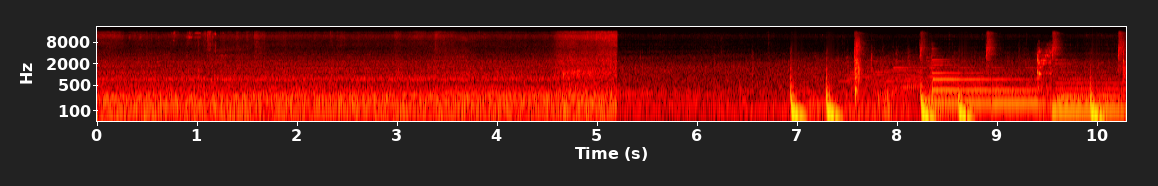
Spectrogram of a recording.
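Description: Jeep Gladiator driving slowly over a dirt forest trail, heard from inside the cab as a steady rumble of engine and tyres; about halfway through it cuts off. Plucked guitar music begins a couple of seconds later, with sharp plucked notes and held low bass notes.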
